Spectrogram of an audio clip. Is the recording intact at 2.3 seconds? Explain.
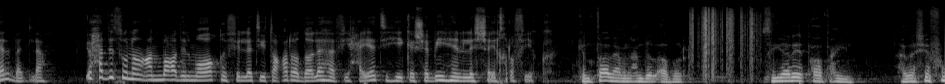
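Yes, the audio is intact at 2.3 seconds: nothing there breaks, drops out, distorts or clicks, and it runs on continuously through that moment.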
